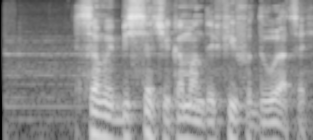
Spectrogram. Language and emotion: Russian, angry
